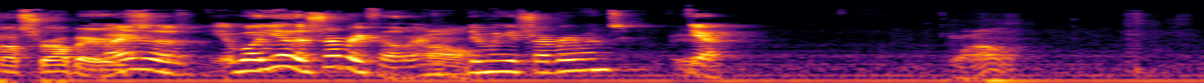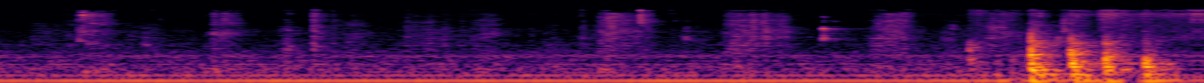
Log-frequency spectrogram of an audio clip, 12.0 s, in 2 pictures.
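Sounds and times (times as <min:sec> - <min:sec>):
steady low hum: 0:00.0 - 0:12.0
people chewing crunchy biscuits: 0:05.2 - 0:11.4.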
